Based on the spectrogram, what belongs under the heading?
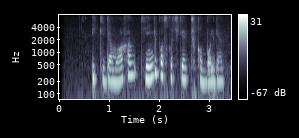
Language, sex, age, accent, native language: Uzbek, female, 25-34, Surxondaryo, Uzbek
